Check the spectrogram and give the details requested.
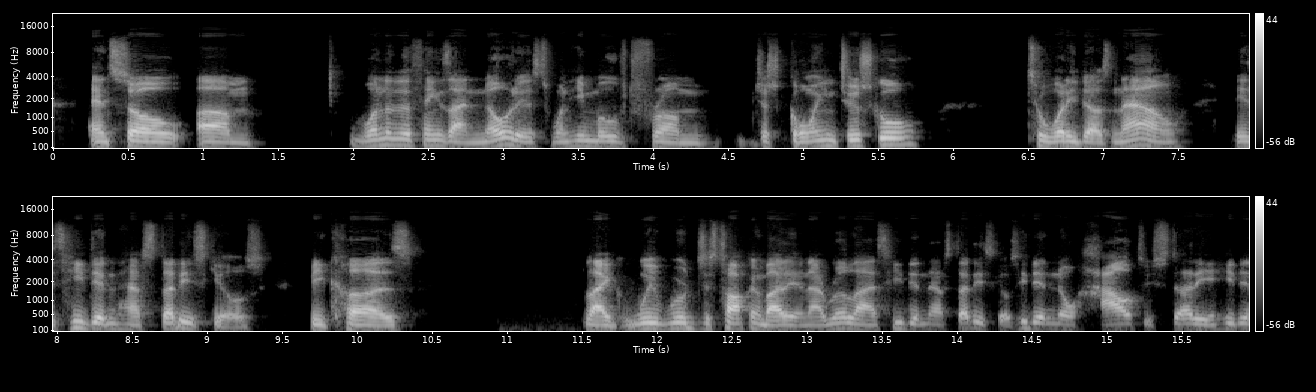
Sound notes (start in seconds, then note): none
